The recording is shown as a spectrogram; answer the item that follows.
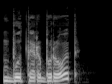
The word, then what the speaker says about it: бутерброд: Бутерброд — неправильный вариант. Бутерброд — правильный вариант. Возможно, вы удивитесь, но звук «т» в этом слове твердый.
